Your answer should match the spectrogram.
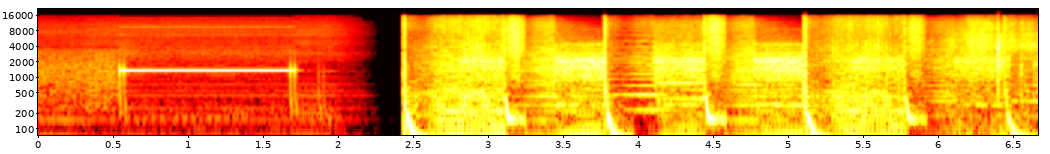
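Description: A single steady answering machine beep on the phone line of Črna luknja, signalling callers to leave their message; loud and clean, lasting about a second. A brief silence follows before busy, full-band music kicks in.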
